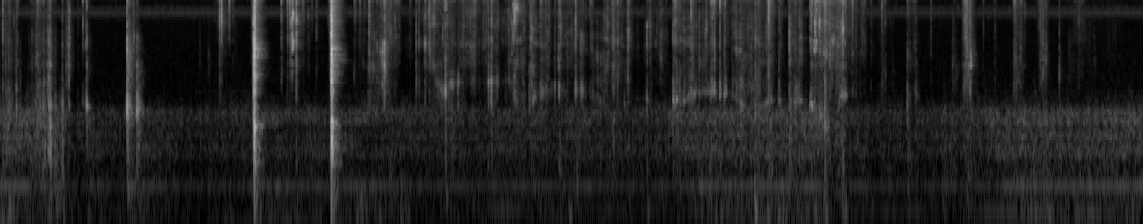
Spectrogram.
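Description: A few sharp plastic clicks as the small slime jar is opened, two loud ones about three and four seconds in, then clear blue glitter slime crackling and squelching as it is pulled out of the jar.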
